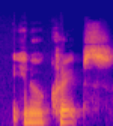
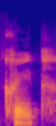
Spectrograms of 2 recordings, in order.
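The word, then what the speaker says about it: crêpe: And so he would make us, sausages and sauerkraut, and we had, crepes, of course. People say crepe, but it's a crepe.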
